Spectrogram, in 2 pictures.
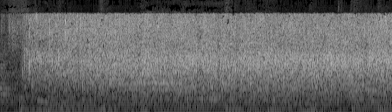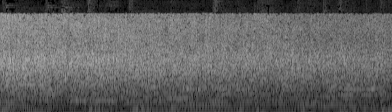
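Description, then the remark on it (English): A large audience applauds steadily for about twelve seconds, a dense, loud wash of clapping that holds even throughout, with faint low tones murmuring underneath. “I deleted quite a lot of dramatic silences and some spontaneous applause from that, just in order to squeeze it all into the time slot available.”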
